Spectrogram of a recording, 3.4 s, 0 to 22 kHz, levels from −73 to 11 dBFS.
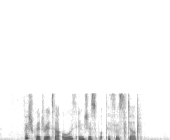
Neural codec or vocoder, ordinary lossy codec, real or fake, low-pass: codec, 16 kHz, 1.1 kbps, Voila-Tokenizer; none; fake; none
